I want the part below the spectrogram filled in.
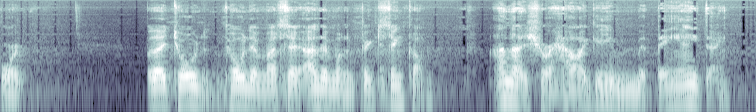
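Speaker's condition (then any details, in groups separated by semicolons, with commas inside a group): Cerebral palsy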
